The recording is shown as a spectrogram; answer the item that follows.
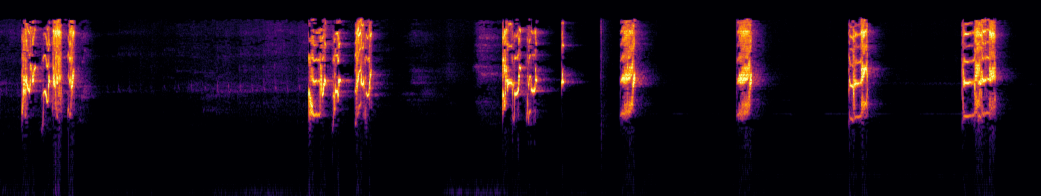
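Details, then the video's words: Lovebird calling to provoke rivals, meant for training fighting birds: clusters of shrill, harsh squawks, some doubled, coming at uneven intervals of about one second, with a brief faint whistle and a low rumble between them. "SUARA LOVEBIRD NGEKEK MEMANCING LAWAN"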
